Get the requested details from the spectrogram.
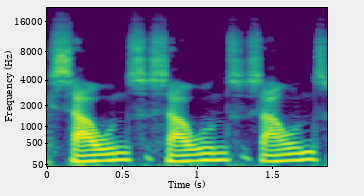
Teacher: the ow, the diphthongs I think are maybe a little too long there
